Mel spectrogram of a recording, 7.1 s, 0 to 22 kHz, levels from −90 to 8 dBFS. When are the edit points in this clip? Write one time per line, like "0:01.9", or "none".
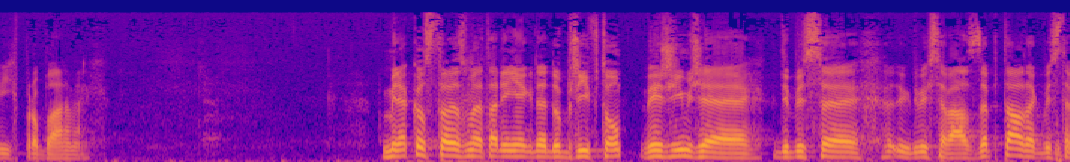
0:04.1

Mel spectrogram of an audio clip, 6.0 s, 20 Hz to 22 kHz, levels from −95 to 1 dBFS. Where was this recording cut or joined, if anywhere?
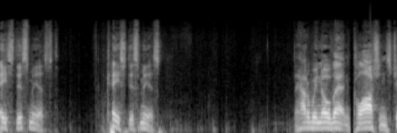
none

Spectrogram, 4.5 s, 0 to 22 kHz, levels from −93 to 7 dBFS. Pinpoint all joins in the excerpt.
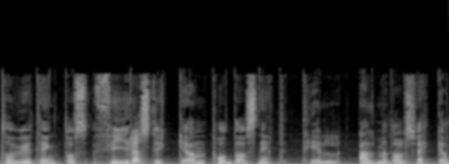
0:02.0

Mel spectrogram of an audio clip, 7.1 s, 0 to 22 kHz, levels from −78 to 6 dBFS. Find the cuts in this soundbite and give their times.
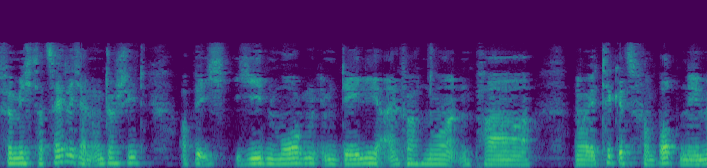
none

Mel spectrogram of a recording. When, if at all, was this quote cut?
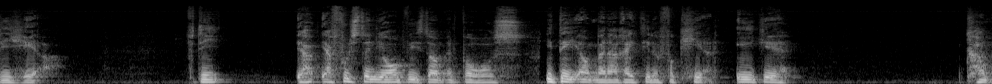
0:05.4

